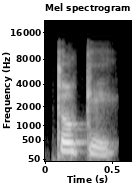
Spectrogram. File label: "Tokay", Indian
